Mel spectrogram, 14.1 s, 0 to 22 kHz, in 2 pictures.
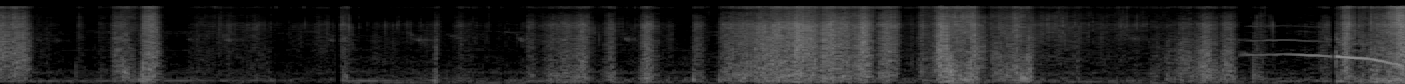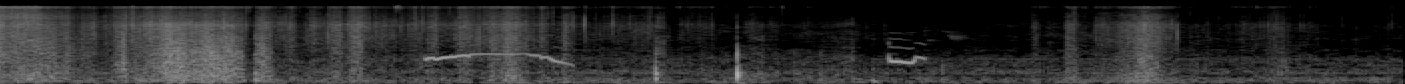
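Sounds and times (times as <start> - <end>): rustling: 0.0 - 14.0
kittens mewing: 6.0 - 7.5, 9.0 - 10.0, 11.3 - 11.8.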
